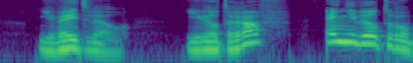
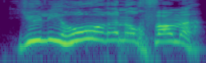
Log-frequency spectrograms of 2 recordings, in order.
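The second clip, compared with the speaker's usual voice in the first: high-pitched indignant yell; flustered neighbour yelling, voice pitched up; shouted threat; 12 semitones higher than usual. A narrator's reading. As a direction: call back a threat on the way out. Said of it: "schreeuwde hij tegen oma en Ben".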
